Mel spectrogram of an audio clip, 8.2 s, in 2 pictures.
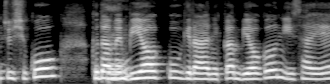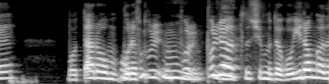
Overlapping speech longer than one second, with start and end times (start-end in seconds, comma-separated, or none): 5.6-7.1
